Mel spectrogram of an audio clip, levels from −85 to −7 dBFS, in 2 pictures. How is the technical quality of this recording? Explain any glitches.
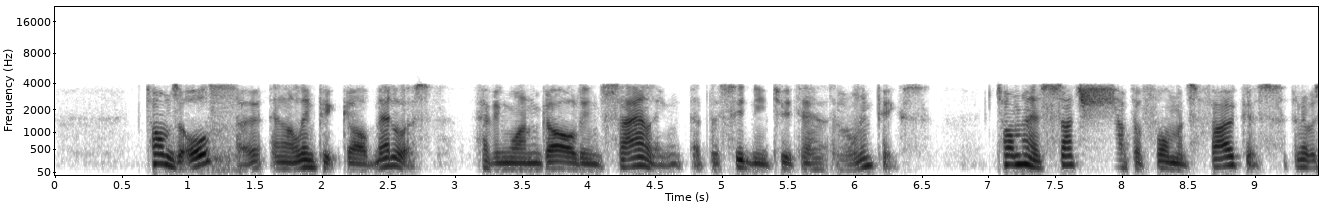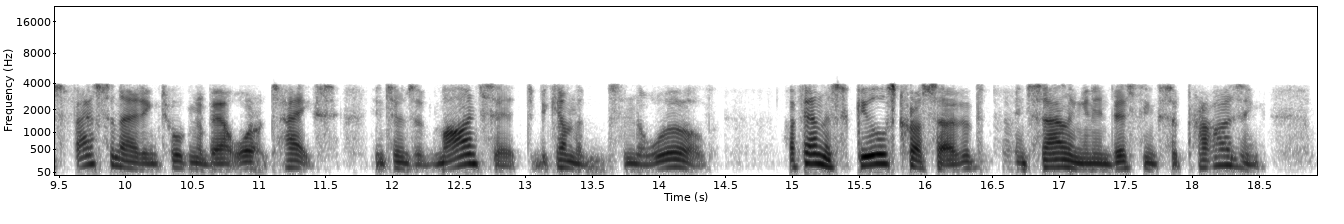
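The technical quality is poor: the sound is rough and band-limited from start to finish, with eight dropouts where it briefly turns buzzy or smeared.

Throughout, the speech is intelligible but grainy and slightly synthetic, with no brightness above about 4 kHz. This is G.729 codec coloration, and the damage is plainly audible. The character points to G.729A at about 8 kbit/s. That codec does not store the waveform. It rebuilds each short frame from a vocal-tract filter, a pitch predictor and a handful of pulses, which is why the texture sounds roughened.

The glitches are VoIP packet loss concealed by the speech codec. They occur at 1.18 to 1.42 s; at 2.97 s, between "gold medalist" and "having won gold in"; at 5.64 to 6.00 s; at 7.72 to 8.03 s; at 10.94 to 11.05 s; at 13.46 to 13.66 s; at 16.41 to 16.75 s, between "found the skills crossover" and "sailing and investing"; and at 18.11 to 18.32 s, after "sailing and investing". 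Each sounds like the voice being stretched into a fading buzzy tone or coloured noise before the speech returns sounding weak or distorted. At 5.64 s and 16.41 s the breaks are scattered, with no single gap longer than 60 ms. The longest stretch of missing audio is about 230 ms, at 7.72 s. The decoder fills each gap by repeating its last pitch and filter at falling gain. Because every frame depends on the previous one, the sound stays degraded for a short time after the audio resumes.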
